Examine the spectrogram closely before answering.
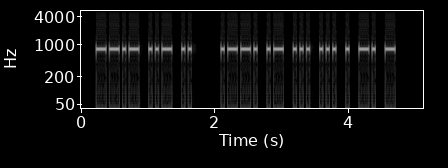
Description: Morse code, heard as a keyed tone, about 25 wpm, 800 Hz. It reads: QUI PASSENT
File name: cours-868-teste-clair-vitesse-23mpm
